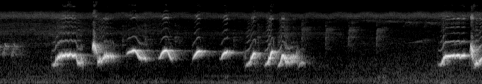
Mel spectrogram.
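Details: White-rumped shama, a female in breeding condition calling a male, used as training song for shamas that stopped singing: a quick run of about ten slurred whistled notes, each rising then dipping, followed by a pause and a brighter whistle.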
